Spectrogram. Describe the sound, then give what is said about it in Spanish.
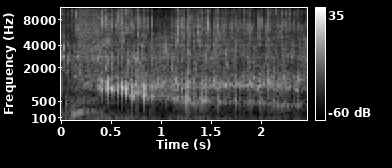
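Water pours steadily into a glass for a couple of seconds, a continuous splashing gurgle with a faint ringing tone as the glass fills. “Tomemos un poquito más de agua, ¿querés?”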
